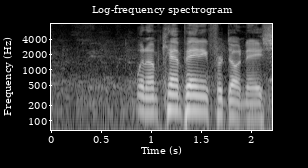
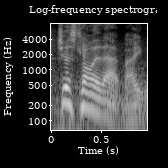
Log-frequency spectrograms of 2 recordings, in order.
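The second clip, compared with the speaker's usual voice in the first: put-on English accent; 3 semitones lower, 5 dB quieter than usual. Streamer calling the score to viewers, English accent. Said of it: "it's my bloody English accent".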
